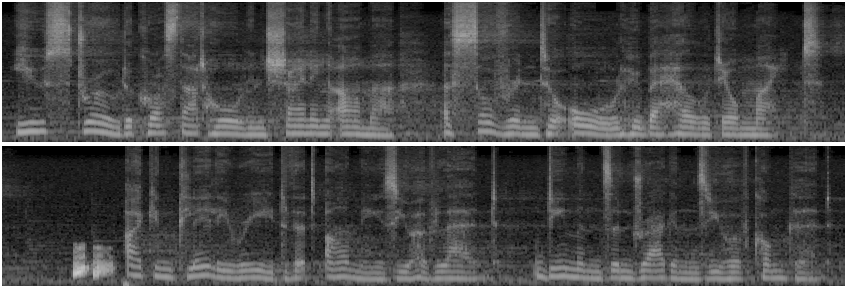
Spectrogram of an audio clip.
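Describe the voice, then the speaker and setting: An actress playing an ancient mystical seer in a fantasy game, speaking solemn, cryptic, archaic lines in a breathy voice that often sinks toward a whisper. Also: female voice, low-pitched. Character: ancient mystical female seer who weaves threads of time. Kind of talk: scripted fantasy game dialogue. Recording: long cavernous reverb.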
